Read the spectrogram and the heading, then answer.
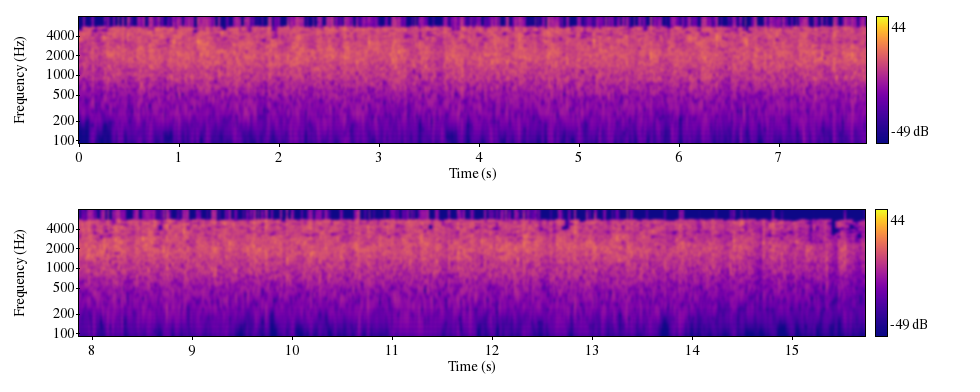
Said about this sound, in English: could you stand up and let everyone give you a round of applause?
